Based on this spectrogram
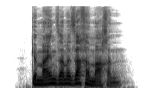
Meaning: to make common cause
- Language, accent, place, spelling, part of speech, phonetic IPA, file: German, Germany, Berlin, gemeinsame Sache machen, verb, [ɡəˈmaɪ̯nzaːmə ˈzaxə ˈmaxn̩], De-gemeinsame Sache machen.ogg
